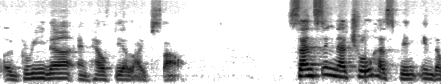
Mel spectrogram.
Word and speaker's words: Sensenique: called sensing is actually made out of two words one senses number two unique so it is pronounced as sensing now before i go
